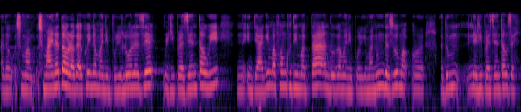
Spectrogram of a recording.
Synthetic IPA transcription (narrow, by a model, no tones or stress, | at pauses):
ɐdɔsusumajnɐtɐwɾɐɡɐːjkʰojnɐmɐnipuɾɡilolɐzeɾipɾezentːɐwi | indijaɡimɐpʰɐmkʰudimɐk̚taːnduɡɐmɐnipuɾɡimɐnuŋdɐs̬u | ɐdumɾipɾezentːɐwzaj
